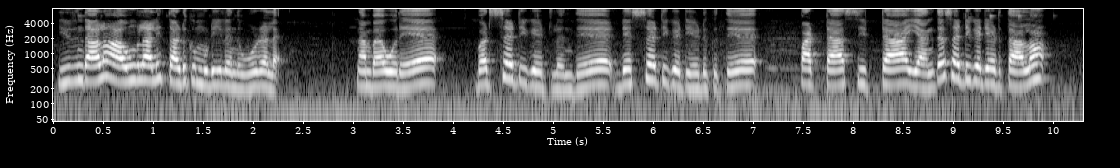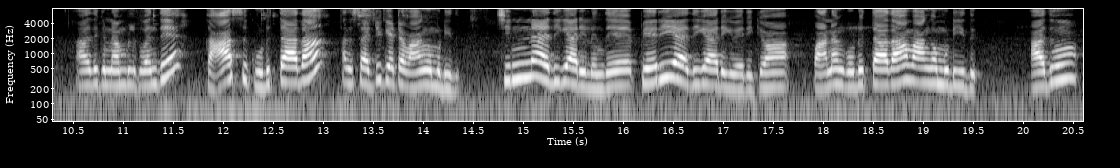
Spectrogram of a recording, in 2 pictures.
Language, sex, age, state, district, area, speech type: Tamil, female, 30-45, Tamil Nadu, Tiruvannamalai, rural, spontaneous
